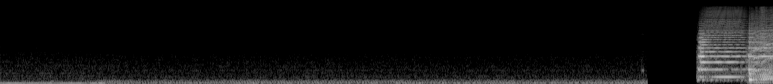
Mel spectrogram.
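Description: Chevrolet Cruze engine idling steadily just after starting, settling a little lower about a second in, then cutting off abruptly.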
